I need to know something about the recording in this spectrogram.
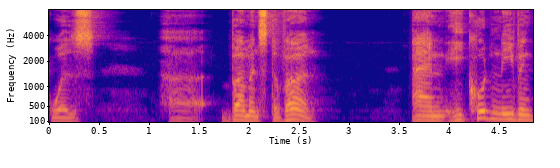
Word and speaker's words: Bermane: uh steven's name it's bermane steven not burma steven well yeah it's spelt bermane but berman steven himself says it's pronounced berman so hey don't argue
